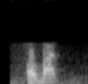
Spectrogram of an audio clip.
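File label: "obat", Indonesian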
